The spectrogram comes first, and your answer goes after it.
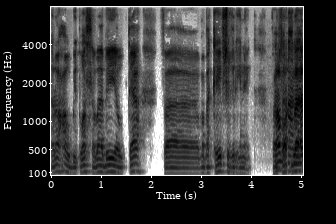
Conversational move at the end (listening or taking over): taking over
